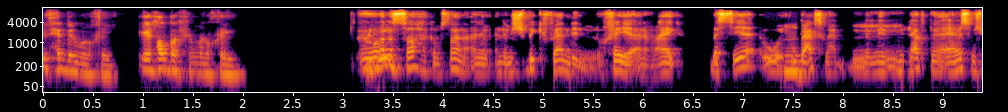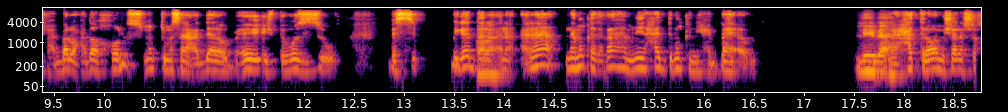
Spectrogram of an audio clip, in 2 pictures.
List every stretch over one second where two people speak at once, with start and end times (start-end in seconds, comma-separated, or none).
none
